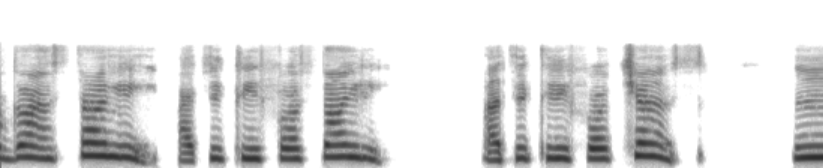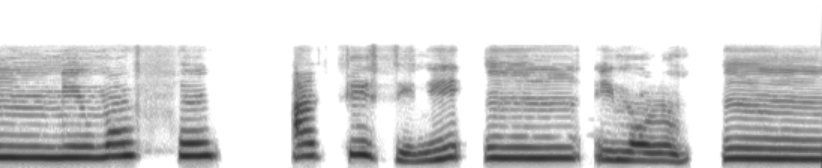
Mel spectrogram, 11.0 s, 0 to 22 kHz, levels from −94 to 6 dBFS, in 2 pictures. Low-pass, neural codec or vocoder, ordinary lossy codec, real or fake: 7.2 kHz; codec, 32 kHz, 1.9 kbps, SNAC; none; fake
